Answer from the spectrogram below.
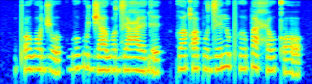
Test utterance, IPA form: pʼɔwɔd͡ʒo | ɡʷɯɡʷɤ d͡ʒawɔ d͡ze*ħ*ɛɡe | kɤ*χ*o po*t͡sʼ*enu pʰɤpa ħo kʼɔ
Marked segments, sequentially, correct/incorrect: incorrect, incorrect, incorrect

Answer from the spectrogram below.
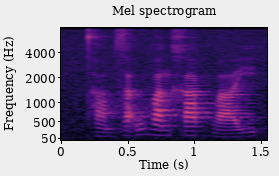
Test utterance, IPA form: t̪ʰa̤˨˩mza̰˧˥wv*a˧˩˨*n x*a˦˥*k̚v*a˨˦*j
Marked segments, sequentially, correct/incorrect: incorrect, correct, correct

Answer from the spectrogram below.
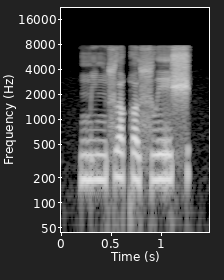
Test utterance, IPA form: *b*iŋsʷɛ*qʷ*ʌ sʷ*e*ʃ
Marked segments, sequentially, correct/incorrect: incorrect, correct, correct

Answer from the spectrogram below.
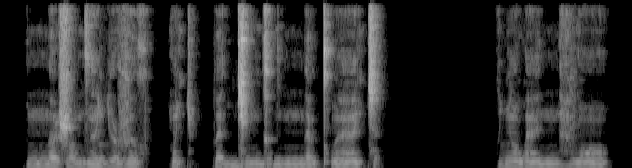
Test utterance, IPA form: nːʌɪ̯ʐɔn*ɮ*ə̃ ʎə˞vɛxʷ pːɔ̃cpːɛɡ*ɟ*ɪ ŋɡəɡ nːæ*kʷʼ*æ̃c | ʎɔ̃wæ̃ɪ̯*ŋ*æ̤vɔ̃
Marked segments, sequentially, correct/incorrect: incorrect, correct, correct, incorrect

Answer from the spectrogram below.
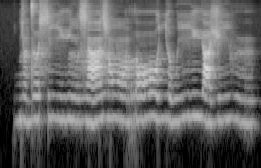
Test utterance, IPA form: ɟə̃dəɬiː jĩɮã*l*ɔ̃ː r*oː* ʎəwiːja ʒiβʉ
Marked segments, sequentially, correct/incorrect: incorrect, incorrect

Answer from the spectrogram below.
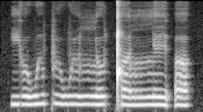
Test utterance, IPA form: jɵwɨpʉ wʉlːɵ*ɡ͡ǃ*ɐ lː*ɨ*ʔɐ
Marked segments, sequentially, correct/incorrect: incorrect, incorrect

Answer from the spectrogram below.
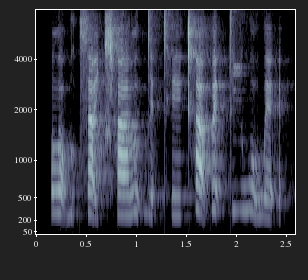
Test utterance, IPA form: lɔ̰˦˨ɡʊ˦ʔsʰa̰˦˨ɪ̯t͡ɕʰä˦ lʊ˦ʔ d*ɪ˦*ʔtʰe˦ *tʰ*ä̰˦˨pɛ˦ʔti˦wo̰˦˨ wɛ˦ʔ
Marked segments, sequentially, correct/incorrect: incorrect, incorrect

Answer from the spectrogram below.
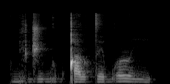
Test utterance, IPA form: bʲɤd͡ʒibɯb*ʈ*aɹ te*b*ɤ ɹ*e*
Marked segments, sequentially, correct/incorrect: incorrect, correct, incorrect

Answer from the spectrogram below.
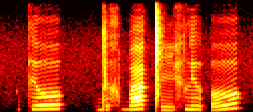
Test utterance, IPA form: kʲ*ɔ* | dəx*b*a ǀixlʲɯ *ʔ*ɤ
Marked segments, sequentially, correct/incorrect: incorrect, correct, correct

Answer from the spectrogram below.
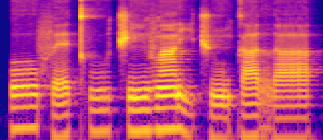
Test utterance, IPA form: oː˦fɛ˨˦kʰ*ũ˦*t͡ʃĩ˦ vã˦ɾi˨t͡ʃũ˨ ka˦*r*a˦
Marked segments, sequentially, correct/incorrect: incorrect, correct

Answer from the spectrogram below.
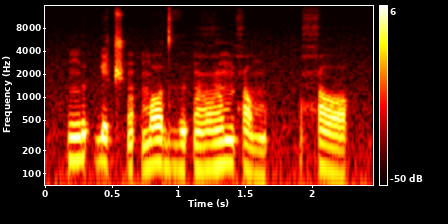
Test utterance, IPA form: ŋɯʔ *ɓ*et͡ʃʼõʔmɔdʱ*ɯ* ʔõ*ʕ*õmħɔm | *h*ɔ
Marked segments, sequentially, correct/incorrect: incorrect, correct, correct, incorrect

